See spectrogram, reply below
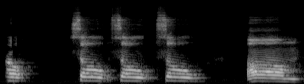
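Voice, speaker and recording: A man hosting a casual live stream, talking in a slangy, chatty way and giving shout-outs. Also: a little high, fairly even intonation, drawn-out words. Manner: slangy and chatty, full of "you know what I'm saying" and shout-outs. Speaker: host of a crypto live stream. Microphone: computer mic at a laptop.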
